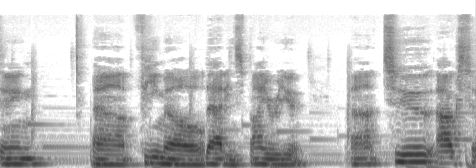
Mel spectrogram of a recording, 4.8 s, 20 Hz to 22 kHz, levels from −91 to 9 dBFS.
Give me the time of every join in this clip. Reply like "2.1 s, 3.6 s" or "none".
2.0 s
